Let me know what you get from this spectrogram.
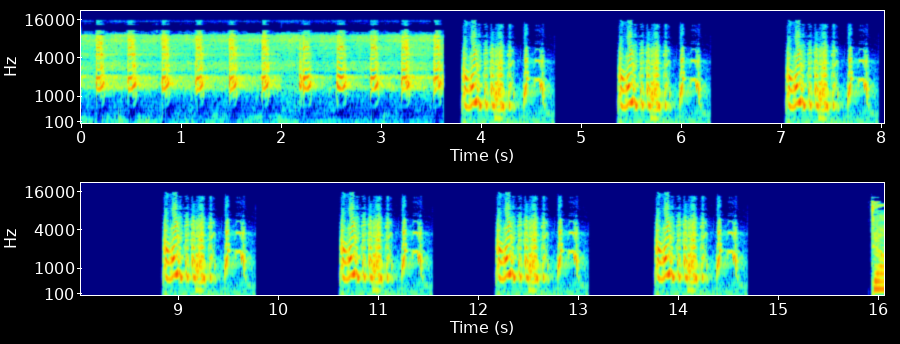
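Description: Turkey calling: a rapid run of high, evenly spaced notes, about three a second, for the first few seconds, then seven separate gobbles, each under a second long, repeated about every second and a half.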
